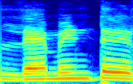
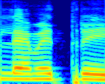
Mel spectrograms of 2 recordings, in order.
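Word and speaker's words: Lemaître: हाँ, लेमेंटर लेमेत्रे एक ही बात है, ठीक है ना, वो कोई दिक्कत नहीं, वो प्रोनाउंसिएशन का फर्क हो जाता है।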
